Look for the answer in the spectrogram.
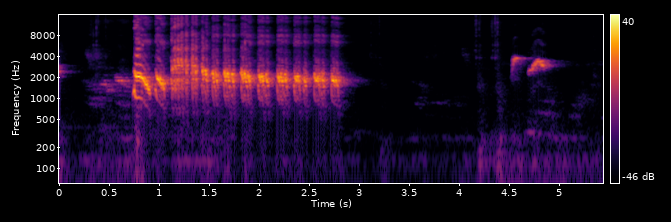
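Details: Female White-crested laughingthrush calling, used as a decoy call: a two-second burst of rapid, harsh, raspy notes repeated about five times a second, followed after a pause by a short, clear, high whistled note.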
